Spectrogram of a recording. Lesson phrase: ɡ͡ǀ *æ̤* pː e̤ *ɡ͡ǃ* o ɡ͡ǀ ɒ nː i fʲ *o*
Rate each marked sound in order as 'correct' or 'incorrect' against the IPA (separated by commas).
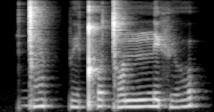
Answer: correct, incorrect, incorrect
